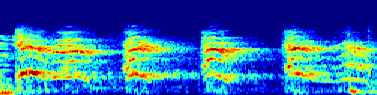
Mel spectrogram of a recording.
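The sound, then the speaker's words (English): A human voice, June Foray's, imitates a dog barking as Little Ricky's dog in I Love Lucy: four loud, yappy barks in quick, slightly uneven succession, with nothing else in the background. “She was the voice of Little Ricky's dog barking in I Love Lucy.”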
